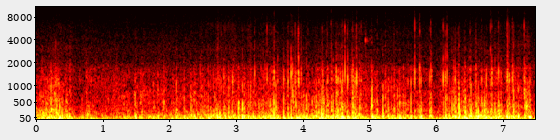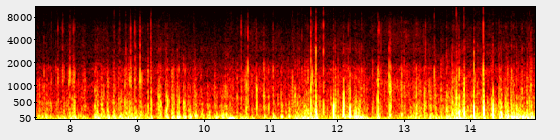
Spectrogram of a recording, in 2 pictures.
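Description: Fingers scratch and rub the top and brim of a white, wide-brim woven straw floppy hat worn on the head. The result is a dense, low, rumbling scratching with many short crackly ticks, which grows louder and sharper toward the end.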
